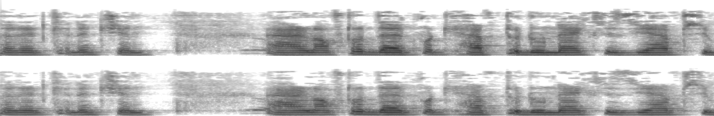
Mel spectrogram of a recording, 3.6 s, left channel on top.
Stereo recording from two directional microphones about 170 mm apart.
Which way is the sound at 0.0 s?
20° left (ahead or behind).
